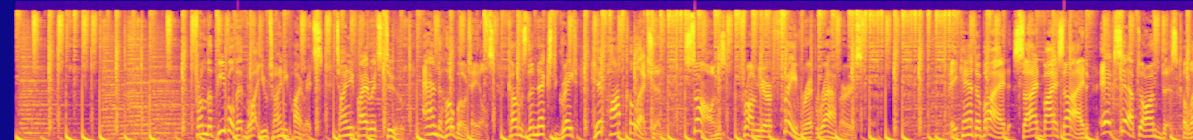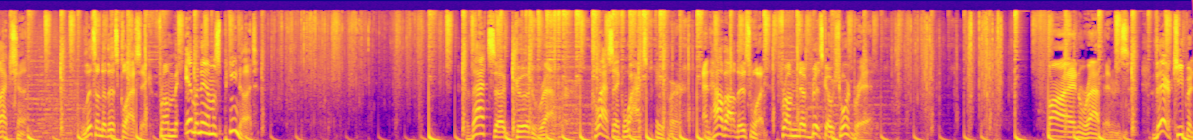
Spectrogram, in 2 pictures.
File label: HipHop Album Ad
